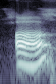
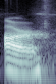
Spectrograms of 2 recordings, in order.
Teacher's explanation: ব্রিটিশরা বলে আ আর আমেরিকানরা বলে আর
